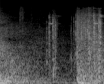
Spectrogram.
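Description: Gunfire in the video game PUBG: a couple of loud, sharp bursts about half a second apart, each followed by a short rumbling decay, with no talk.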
